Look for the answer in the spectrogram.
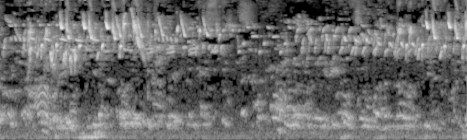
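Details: Caged wild-caught European goldfinch at Al-Qurai'a market sings lively, jingling twitters and rapid chirp series, steady and high, with people's voices and market bustle in the lower background.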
